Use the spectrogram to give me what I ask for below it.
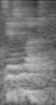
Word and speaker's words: Yeshua: Yeswa. Kung saan bukas sa Exxon? Yeswa. Yeshua. Pero kung ang Hebrew mo pronounce sa anak, Yeshua.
